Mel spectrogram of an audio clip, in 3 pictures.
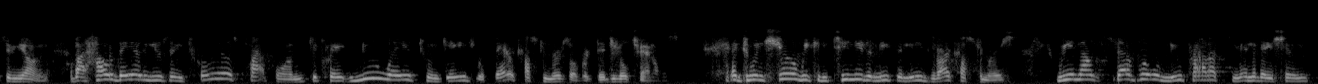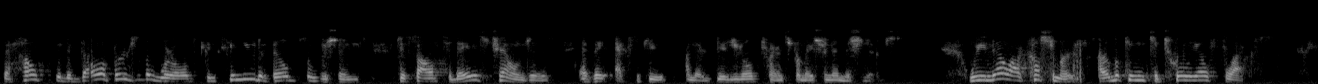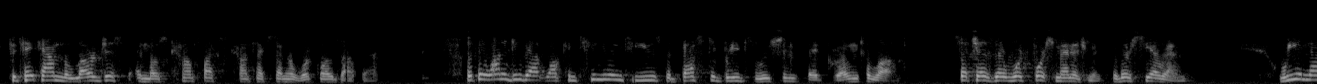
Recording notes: Earnings Conference Call.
